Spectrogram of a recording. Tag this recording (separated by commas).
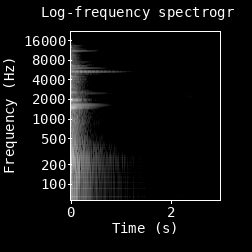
Tools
